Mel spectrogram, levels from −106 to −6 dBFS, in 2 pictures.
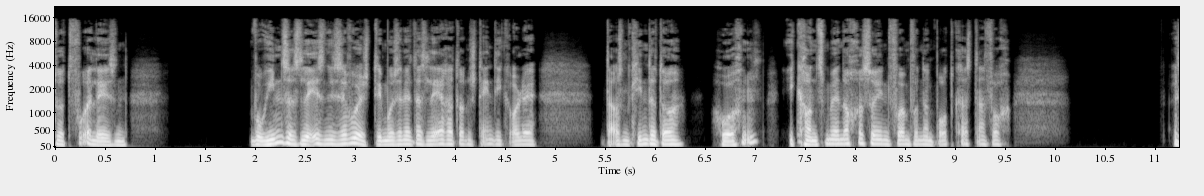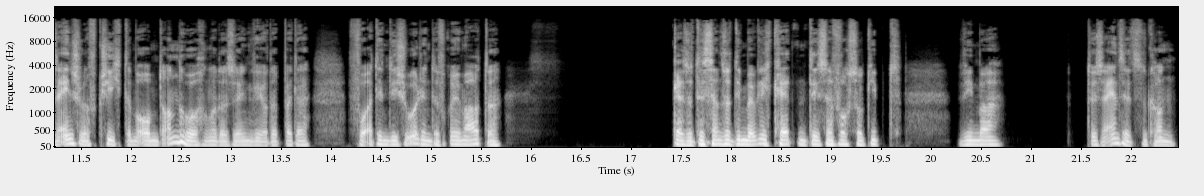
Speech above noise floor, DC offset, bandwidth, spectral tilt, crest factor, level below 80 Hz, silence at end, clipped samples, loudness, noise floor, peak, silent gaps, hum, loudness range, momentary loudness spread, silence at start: over 72 dB; under 0.1%; 15.5 kHz; -6 dB/octave; 18 dB; -48 dBFS; 0 s; under 0.1%; -18 LUFS; under -90 dBFS; -2 dBFS; 17.27-17.37 s, 21.06-21.13 s; none; 4 LU; 9 LU; 0 s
